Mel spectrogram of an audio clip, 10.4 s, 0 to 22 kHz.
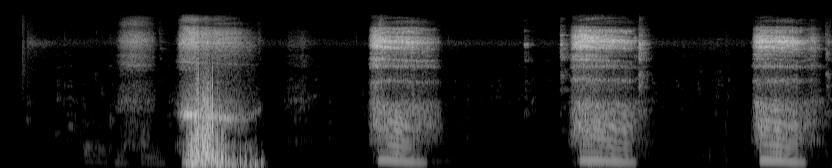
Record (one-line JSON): {"exhalation_length": "10.4 s", "exhalation_amplitude": 24466, "exhalation_signal_mean_std_ratio": 0.35, "survey_phase": "beta (2021-08-13 to 2022-03-07)", "age": "18-44", "gender": "Male", "wearing_mask": "No", "symptom_none": true, "smoker_status": "Never smoked", "respiratory_condition_asthma": false, "respiratory_condition_other": false, "recruitment_source": "REACT", "submission_delay": "5 days", "covid_test_result": "Negative", "covid_test_method": "RT-qPCR", "influenza_a_test_result": "Negative", "influenza_b_test_result": "Negative"}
